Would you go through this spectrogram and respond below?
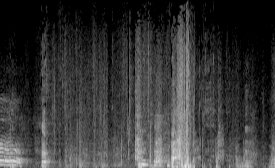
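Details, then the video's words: Pet dog indoors, agitated by the sound of a phone camera, giving a high wavering whine followed by rough growling and playful vocal bursts while a person talks and calls out. "Dog hates iPhone"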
